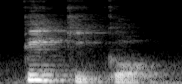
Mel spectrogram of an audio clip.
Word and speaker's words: Tíquico: En este caso, el mensajero que lleva las 4 cartas a las respectivas iglesias es el amado Tíquico, así como lo estoy pronunciando.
